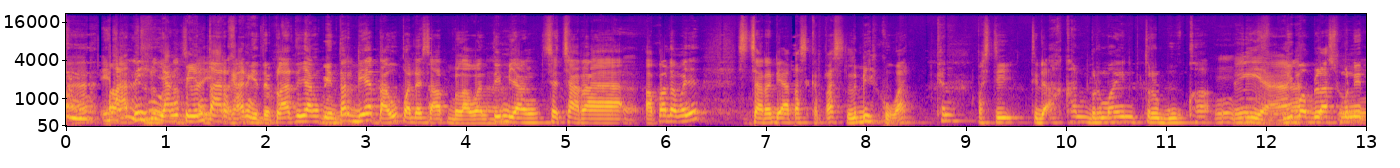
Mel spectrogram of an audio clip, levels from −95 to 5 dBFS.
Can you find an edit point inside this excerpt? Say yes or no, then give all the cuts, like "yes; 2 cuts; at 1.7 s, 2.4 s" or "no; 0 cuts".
no; 0 cuts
